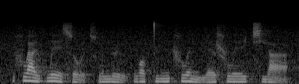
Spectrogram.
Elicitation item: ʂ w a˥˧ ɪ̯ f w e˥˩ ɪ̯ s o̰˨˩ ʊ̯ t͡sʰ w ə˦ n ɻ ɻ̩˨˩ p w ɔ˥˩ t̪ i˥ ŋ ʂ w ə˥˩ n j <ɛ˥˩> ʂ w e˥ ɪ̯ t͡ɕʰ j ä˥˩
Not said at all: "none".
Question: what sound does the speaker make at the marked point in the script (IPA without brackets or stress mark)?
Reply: ɛ˧˥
